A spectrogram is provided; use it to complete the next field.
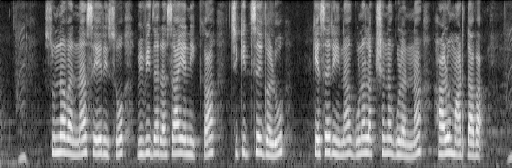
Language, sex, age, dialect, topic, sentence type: Kannada, female, 18-24, Central, agriculture, statement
